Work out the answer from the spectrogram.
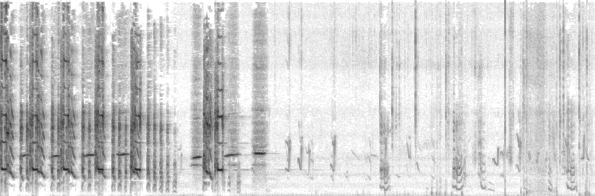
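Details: Baby partridge chicks out in the sun: shrill, squeaky peeps repeat roughly twice a second for several seconds, pause, then a short burst, before fading to faint thin notes and light handling sounds.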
